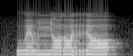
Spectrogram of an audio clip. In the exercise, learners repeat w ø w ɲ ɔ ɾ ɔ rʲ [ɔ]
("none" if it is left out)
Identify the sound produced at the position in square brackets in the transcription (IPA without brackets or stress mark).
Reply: ɔ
